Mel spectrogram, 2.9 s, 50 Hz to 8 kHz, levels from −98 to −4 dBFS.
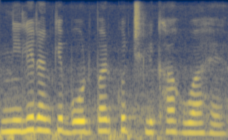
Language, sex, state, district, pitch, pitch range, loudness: Hindi, female, Uttar Pradesh, Lucknow, 230 Hz, 215-245 Hz, -15 LUFS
